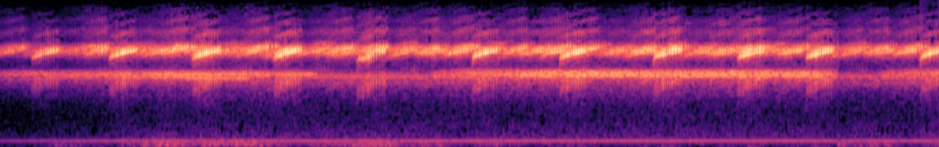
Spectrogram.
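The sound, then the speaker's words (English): A dense chorus of male chorus frogs calls steadily to attract females, overlapping trilling croaks repeating about once a second, loud, with a faint low hum beneath and no talking. “And to get a sense what these male chorus frogs may be doing to attract these female chorus frogs, just to give you a prelude to their performance, let's hear from our male chorus of frogs right now.”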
